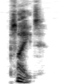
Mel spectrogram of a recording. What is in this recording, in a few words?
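"plate", Australian English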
